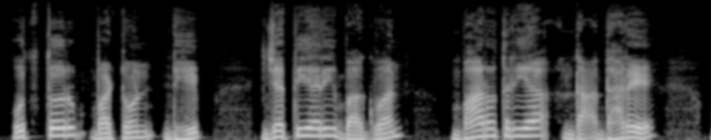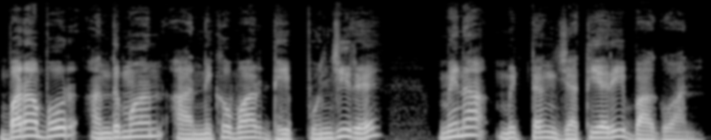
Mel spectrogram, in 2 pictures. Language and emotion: Santali, neutral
